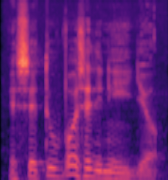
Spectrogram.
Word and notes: di nidio: dialettale

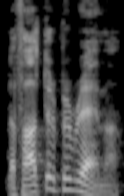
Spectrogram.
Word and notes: diavolo: dialettale

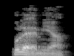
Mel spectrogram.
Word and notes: polemia: dialettale

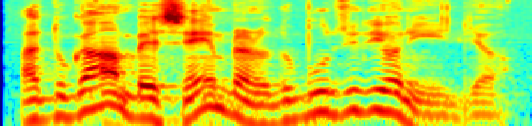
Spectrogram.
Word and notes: buzzo di oniglio: dialettale

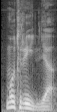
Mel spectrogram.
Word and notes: motriglia: dialettale

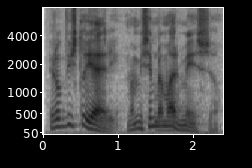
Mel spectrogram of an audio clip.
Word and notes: marmesso: dialettale

